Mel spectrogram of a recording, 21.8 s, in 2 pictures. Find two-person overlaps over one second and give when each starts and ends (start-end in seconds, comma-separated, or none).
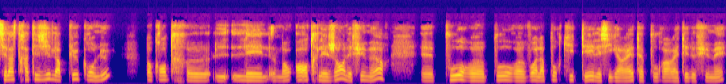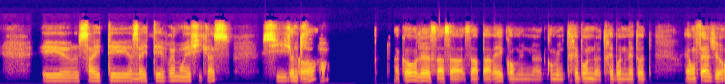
none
